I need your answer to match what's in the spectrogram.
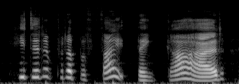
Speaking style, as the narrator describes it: she sighed with relief

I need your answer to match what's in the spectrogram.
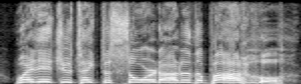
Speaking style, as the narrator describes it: Lord Tequila screams in pain

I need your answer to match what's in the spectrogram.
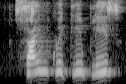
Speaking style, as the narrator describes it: said the peon impatiently

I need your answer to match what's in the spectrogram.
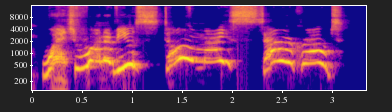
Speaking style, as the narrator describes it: He screamed

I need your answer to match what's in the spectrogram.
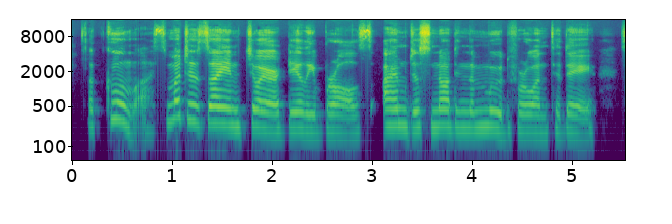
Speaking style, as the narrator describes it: sighed Colossus

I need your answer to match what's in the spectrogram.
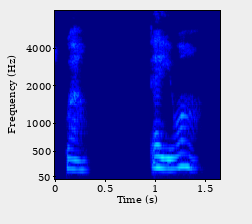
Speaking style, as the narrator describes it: Potter said quietly

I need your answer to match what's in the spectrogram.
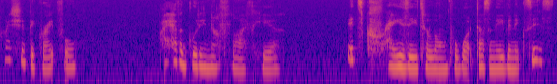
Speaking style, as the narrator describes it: She'd sigh and say

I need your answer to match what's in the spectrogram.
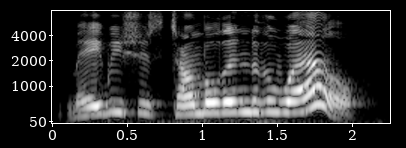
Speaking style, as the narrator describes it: suggested Davy, cheerfully

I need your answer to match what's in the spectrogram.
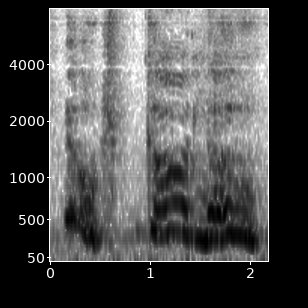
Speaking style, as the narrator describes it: cried Flora

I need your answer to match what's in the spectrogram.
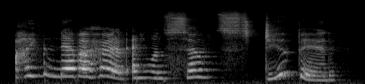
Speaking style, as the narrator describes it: she exclaimed

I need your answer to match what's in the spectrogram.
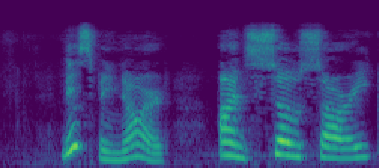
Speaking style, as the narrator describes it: cried Juliet

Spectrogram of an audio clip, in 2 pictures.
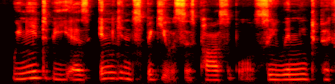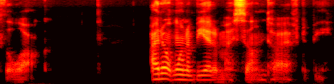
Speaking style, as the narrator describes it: he said

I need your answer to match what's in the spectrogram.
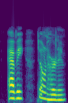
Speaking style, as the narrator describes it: she pleaded

